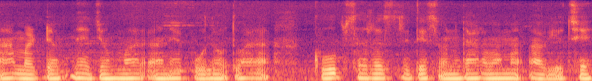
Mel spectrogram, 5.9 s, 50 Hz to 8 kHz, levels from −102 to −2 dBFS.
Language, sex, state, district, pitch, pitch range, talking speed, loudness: Gujarati, male, Gujarat, Valsad, 120 Hz, 120-125 Hz, 120 wpm, -15 LUFS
